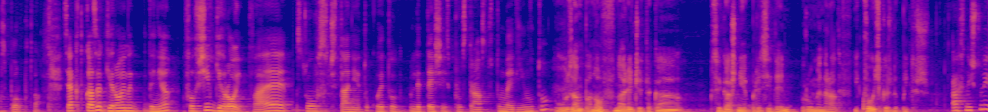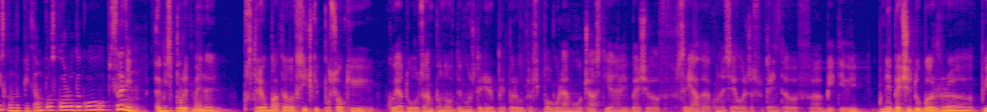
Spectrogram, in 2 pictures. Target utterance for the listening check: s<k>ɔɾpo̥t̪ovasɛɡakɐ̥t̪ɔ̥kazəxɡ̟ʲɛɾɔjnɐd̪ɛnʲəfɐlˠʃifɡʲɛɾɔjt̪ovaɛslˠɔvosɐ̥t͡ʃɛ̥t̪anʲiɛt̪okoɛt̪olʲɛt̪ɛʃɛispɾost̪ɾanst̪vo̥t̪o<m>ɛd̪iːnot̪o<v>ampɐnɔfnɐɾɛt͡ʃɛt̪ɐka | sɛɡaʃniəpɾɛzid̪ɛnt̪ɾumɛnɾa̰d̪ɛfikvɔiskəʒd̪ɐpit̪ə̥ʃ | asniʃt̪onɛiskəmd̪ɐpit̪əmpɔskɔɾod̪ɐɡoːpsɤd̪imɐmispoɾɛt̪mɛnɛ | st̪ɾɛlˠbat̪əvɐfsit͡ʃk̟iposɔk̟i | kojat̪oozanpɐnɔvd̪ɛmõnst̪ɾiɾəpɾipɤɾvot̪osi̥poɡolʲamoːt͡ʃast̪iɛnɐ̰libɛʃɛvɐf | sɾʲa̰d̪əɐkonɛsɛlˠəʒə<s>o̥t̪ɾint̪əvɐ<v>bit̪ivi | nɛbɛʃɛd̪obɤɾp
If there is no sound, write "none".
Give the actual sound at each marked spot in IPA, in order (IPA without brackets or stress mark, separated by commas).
p, m, z, s, f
